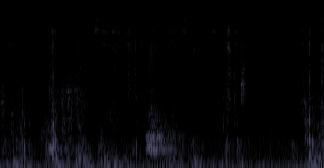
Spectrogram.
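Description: Near silence, with a few faint scattered clicks and one brief faint pitched sound about two seconds in.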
